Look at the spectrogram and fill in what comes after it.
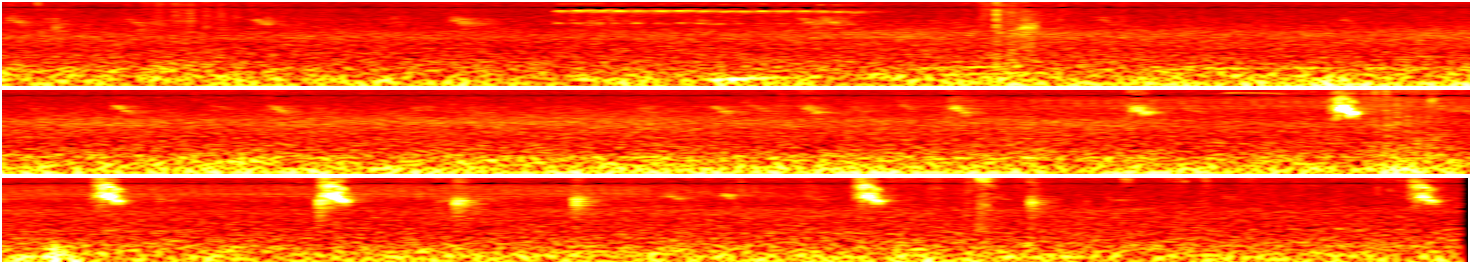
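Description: Small birds chirping: scattered short, high, downward chirps, coming more often in the second half, over a low steady rumble.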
